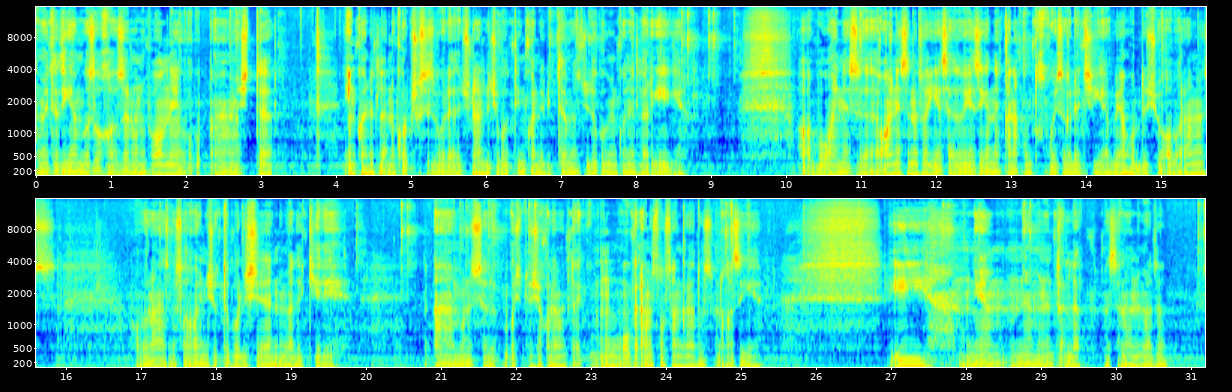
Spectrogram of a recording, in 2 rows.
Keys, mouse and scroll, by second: 0.2-0.7 scroll down 5, 0.7-2.0 scroll up 5, 2.0 scroll up 1, 2.3-3.7 drag, 3.7-6.5 middle drag, 7.3-8.3 drag, 8.3-8.9 middle drag, 8.9 click, 9.3 x, 9.8-10.3 middle drag, 10.3-10.7 scroll down 6, 10.7-11.3 scroll up 4, 11.3 click, 12.0 click, 12.8 g, 13.8 middle drag, 13.9-14.3 scroll down 4, 14.3-16.2 middle drag, 16.2 g, 17.8 `, 18.4-20.7 middle drag, 20.7 click, 21.4 x, 21.9 click, 22.4 click, 22.8 r, 25.3-26.4 middle drag, 26.4 g, 28.2-28.8 middle drag, 28.8-29.2 scroll down 2, 29.2 shift+click.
